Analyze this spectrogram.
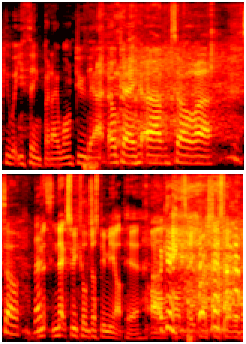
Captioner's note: laugh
